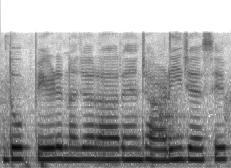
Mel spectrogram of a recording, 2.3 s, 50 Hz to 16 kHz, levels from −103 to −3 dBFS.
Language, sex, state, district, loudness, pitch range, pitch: Hindi, female, Jharkhand, Deoghar, -12 LUFS, 235-245 Hz, 240 Hz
